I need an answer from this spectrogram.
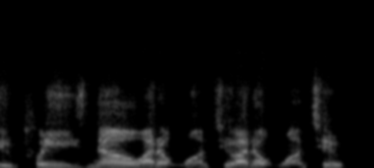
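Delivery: mock screaming in a child's voice. Retelling a boy on a dune buggy screaming at his mom, imitating a screaming kid. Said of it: "He's screaming".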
